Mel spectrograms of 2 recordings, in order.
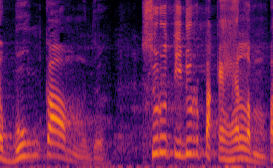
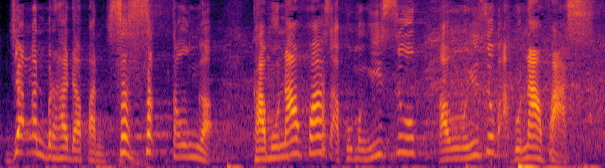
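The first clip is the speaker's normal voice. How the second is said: louder, complaining wife voice; annoyed wife; 3 semitones higher, 6 dB louder than usual. Retold or imitated. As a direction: scold him for breathing in her face. Wife complaining about breathing. (istri mengomel karena sesak, lebih keras)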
